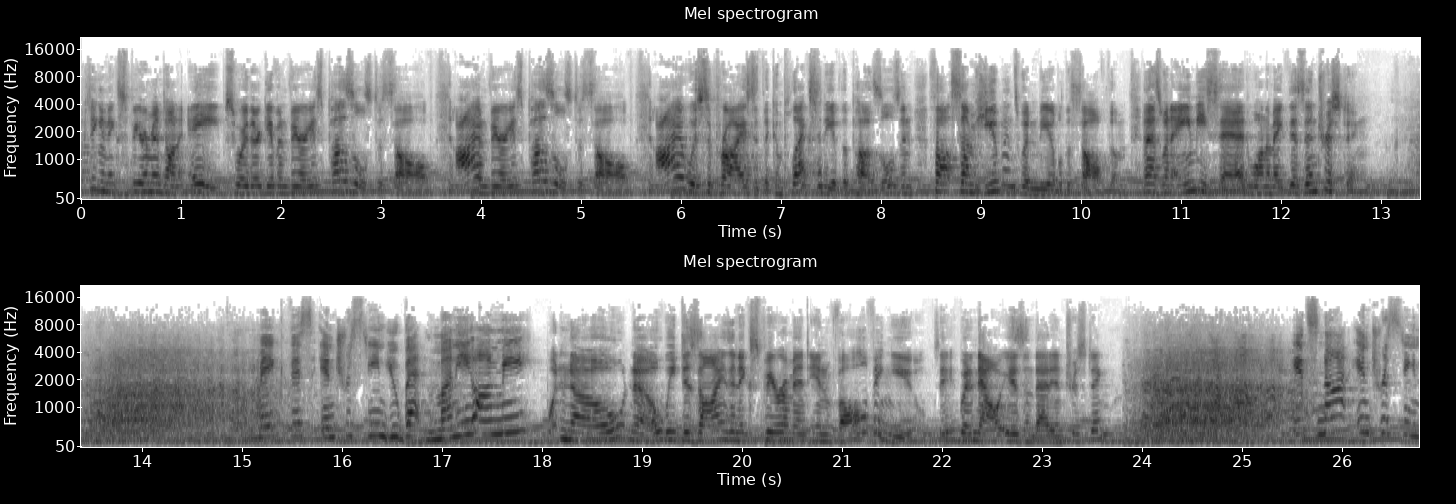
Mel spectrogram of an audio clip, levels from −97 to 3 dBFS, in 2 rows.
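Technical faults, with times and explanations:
3.97 to 5.97 s, stream segment repeated. Two seconds of audio play a second time, starting with a small blip at the jump back. The player fetched or queued the same stream segment twice, so that section recurs and the timeline runs two seconds long.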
